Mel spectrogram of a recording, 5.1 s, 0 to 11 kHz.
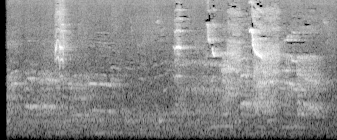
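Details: Common myna in Ubon Ratchathani, Thailand, recorded February 28, 2022 on a Nikon P1000: scattered harsh bursts and sharp downward-sweeping high notes, with a faint lower whistled tone running beneath.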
